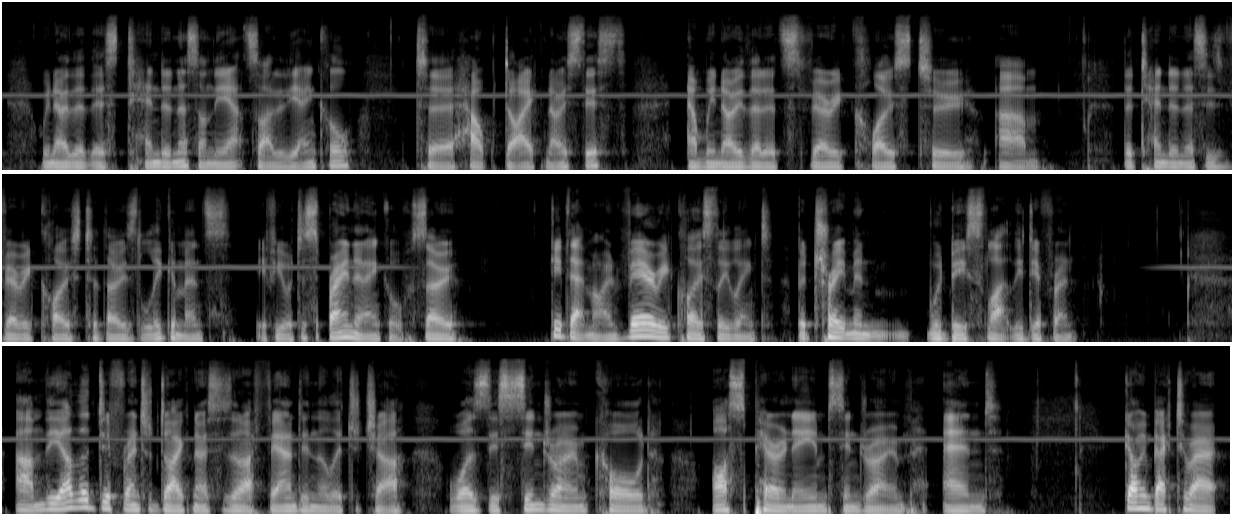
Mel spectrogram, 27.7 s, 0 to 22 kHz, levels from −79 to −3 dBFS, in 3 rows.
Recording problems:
high-pitched whine; faint; until 12 s and from 18 s on; 2 kHz, 20 dB below the speech

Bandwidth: 15 kHz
